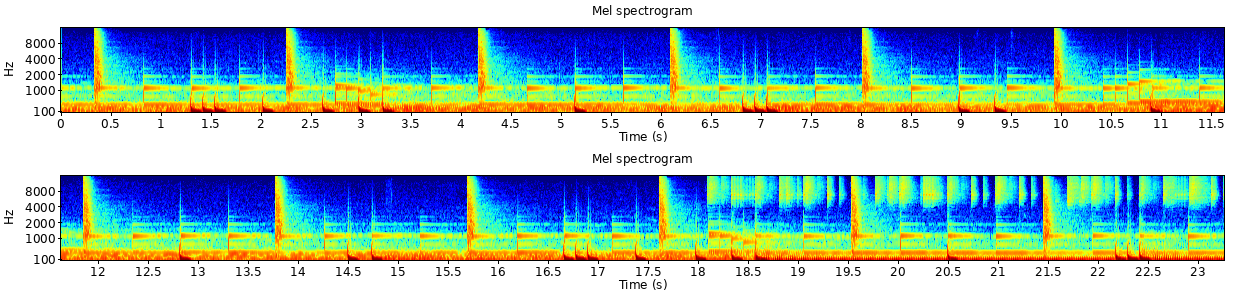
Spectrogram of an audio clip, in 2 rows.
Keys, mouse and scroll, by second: 1.9 g, 3.0 s, 4.1 g, 5.3 s, 9.0 ctrl+z, 9.1 ctrl+z, 9.5 r, 10.0 e, 12.3 g, 13.3 r, 13.9 g, 14.8 r, 15.9 g, 17.2 r, 18.6 g, 19.4 g, 20.4 e, 21.9 g, 22.6 s, 23.1 g.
